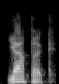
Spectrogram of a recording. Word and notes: yapok: American English

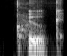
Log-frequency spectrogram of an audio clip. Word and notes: kook: American English

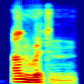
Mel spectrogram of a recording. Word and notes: unwritten: British English

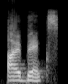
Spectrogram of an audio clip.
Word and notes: ibex: Indian

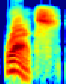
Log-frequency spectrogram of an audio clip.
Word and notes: recce: American English

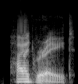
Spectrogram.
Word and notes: hydrate: American English

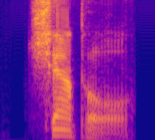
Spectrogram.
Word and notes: chapel: British English

